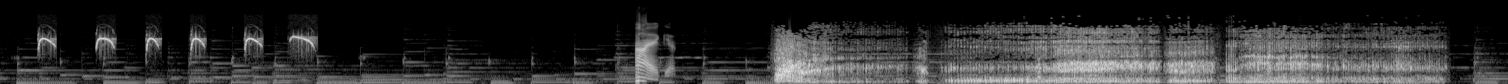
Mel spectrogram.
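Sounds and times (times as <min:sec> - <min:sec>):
tiger roaring: 0:07.7 - 0:14.5.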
